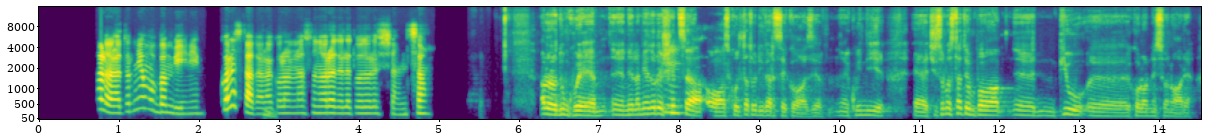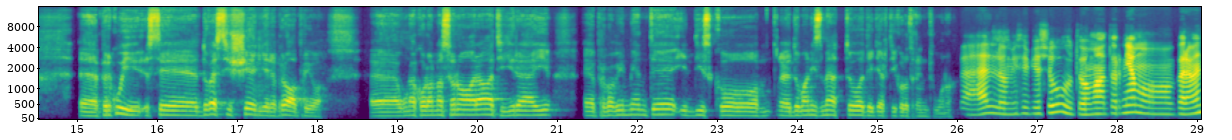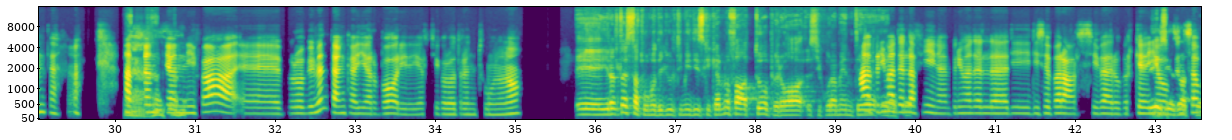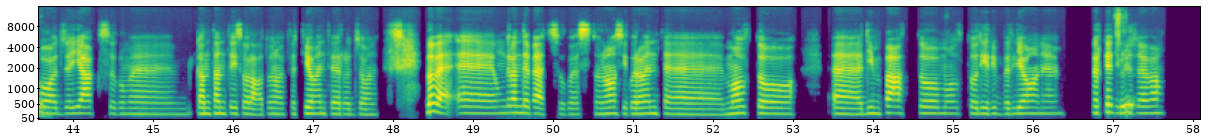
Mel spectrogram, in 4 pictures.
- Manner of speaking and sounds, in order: "Allora" said as "Alloa"; "proprio" said as "propio"; chuckle; "albori" said as "arbori"; inhale
- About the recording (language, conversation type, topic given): Italian, podcast, Qual è la colonna sonora della tua adolescenza?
